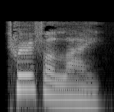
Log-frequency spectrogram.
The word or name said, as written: triphylite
